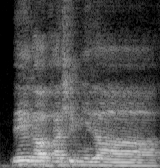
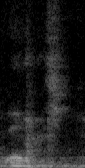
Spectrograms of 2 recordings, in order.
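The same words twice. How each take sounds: First: Said in the usual way. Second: Whispered confession. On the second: Shown as a demonstration. Preacher repeating the confession to himself, whispered. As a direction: breathe "내가 밭입니다" as a soft whisper.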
